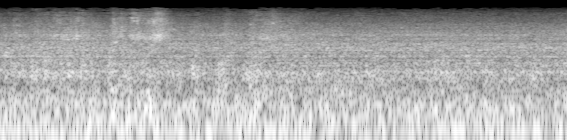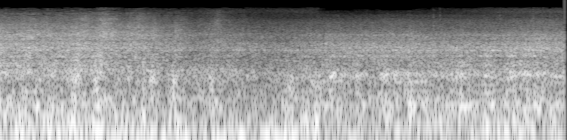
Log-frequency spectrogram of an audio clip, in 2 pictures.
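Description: Indian Railways sleeper coach running at speed, heard from inside by the window: a steady noise of wheels on the rails and the moving coach, heaviest in the low end.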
